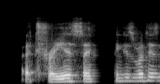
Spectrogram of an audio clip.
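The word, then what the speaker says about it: Atreus: Atraus. Then I'm Am I pronouncing that correctly? Atraeus.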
